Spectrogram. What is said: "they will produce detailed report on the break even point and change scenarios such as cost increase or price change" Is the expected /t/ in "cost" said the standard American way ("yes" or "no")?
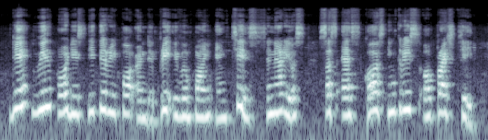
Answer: no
